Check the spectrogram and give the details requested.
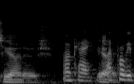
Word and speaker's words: Janusz: to ask well with Janice Janice Janusz no I think it's Janos okay I probably pronounced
